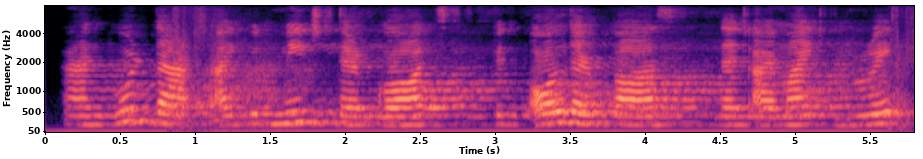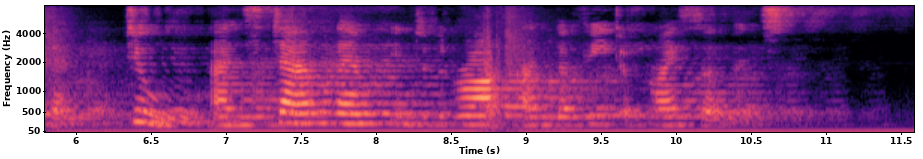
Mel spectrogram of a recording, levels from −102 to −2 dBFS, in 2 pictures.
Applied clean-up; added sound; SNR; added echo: neural separator model SepFormer DNS4.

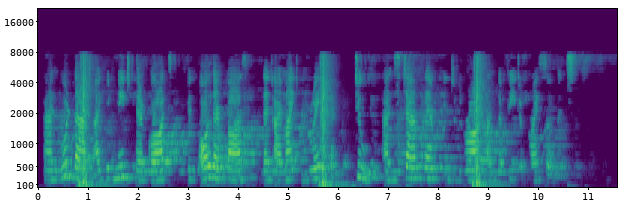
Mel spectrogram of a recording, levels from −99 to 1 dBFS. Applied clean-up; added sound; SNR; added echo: classical method WPE with log-MMSE.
